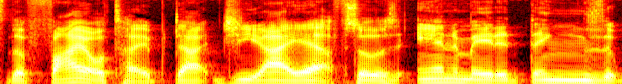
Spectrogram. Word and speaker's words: GIF: If you agree with me, you'll select a sticker that says it's pronounced with a hard G, like the word gift.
